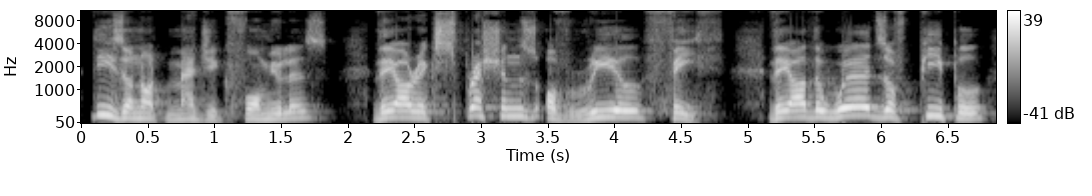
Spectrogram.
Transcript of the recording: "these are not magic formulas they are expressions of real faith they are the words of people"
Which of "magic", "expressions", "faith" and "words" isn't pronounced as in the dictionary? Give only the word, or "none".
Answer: none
